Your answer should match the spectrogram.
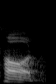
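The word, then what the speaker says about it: thought: टी एच ओ यू जी एच टी और यहां पे जी एच साइलेंट होता है। इसलिए थॉट डायरेक्ट जी एच को गायब करोगे और बोलोगे थॉट थॉट थॉट think थॉट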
